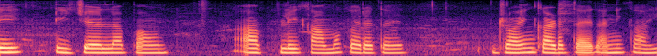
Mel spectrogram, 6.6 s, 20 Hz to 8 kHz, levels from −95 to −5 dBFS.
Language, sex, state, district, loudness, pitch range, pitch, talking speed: Marathi, female, Maharashtra, Gondia, -17 LUFS, 200-220 Hz, 210 Hz, 120 wpm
